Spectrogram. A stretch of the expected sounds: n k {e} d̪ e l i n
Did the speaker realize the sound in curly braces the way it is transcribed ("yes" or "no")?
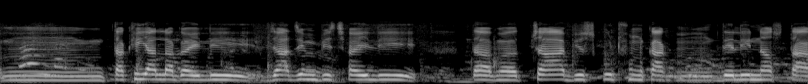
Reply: no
